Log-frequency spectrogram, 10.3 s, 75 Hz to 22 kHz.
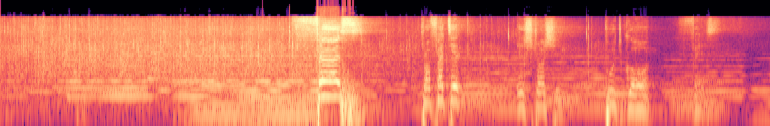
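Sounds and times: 
audience clapping during a church sermon: 0:00.0 - 0:08.1
speech: 0:05.6 - 0:06.3, 0:06.9 - 0:09.6.

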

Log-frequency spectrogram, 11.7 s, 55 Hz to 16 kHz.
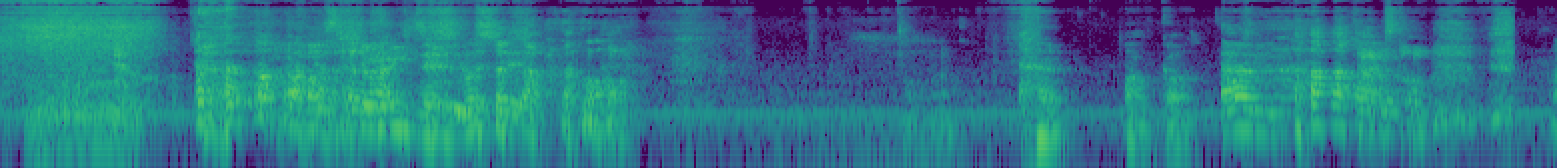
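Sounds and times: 
raspy snore-like noise from a person's throat: 0:00.0 - 0:01.2
laughter: 0:01.4 - 0:04.9, 0:09.3 - 0:11.3
speech: 0:02.3 - 0:04.8, 0:09.2 - 0:11.0.

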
